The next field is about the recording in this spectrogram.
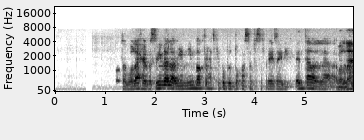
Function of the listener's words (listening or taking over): taking over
